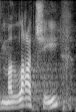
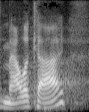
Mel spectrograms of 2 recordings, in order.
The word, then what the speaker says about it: Malachi: Some people have mispronounced his name as Malachi, like some Italian prophet, but his actual name is Malachi.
